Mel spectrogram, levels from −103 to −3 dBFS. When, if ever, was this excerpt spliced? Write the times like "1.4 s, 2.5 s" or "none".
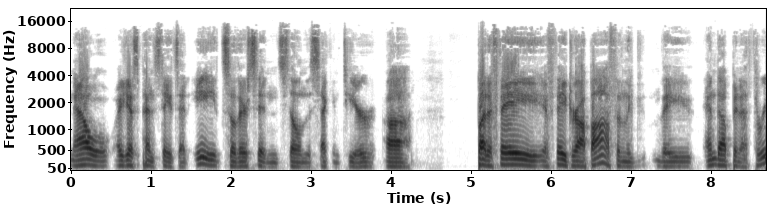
none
